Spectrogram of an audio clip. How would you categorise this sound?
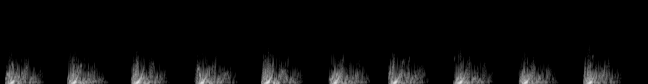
Sound effects > Other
